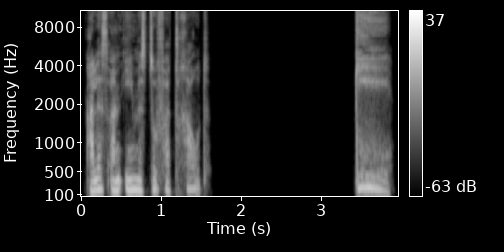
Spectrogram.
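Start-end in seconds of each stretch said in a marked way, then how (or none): 3.4-3.9 higher-pitched urging without volume; restrained mock shout; mild inner cry. A narrator's reading. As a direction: urge it sharply, but keep it contained. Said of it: "schreit die Stimme in meinem Kopf".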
